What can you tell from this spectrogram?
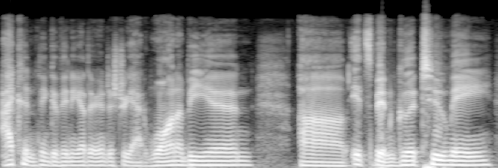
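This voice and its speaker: Chatty man with a lower voice. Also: level tone, normal speed, smooth. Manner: chatty, heavy on "you know" fillers. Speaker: talk show guest. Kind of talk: casual interview conversation.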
